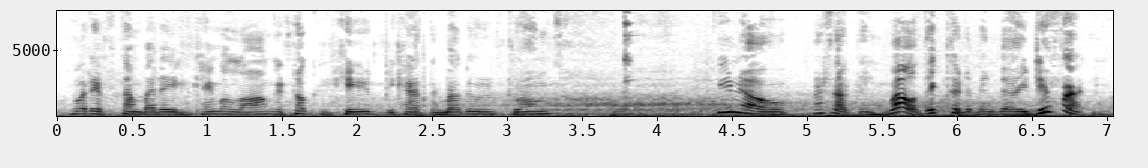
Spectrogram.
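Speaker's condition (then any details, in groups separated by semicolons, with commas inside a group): Profound deafness; genetic auditory nerve damage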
